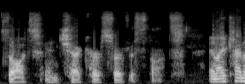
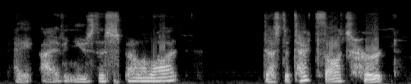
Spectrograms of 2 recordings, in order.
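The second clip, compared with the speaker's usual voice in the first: whispering; 3 semitones higher than usual. Whispering in character to another character about a spell: whisper. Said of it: "I whisper to him".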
